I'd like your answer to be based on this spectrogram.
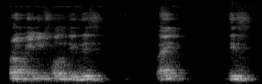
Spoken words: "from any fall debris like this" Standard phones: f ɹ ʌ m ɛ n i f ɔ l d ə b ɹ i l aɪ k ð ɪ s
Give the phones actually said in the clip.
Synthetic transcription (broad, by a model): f ɹ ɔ m ɛ n i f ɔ n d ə ɹ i l aɪ k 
